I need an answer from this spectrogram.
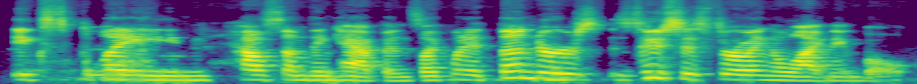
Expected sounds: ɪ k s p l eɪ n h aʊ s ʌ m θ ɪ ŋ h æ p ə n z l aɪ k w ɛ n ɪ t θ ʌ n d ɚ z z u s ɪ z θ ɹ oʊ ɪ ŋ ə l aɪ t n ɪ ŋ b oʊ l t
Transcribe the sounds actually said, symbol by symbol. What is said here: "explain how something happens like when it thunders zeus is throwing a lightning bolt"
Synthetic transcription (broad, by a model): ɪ k s p l eɪ n h aʊ s ʌ m θ ɪ ŋ h æ p ə n z l aɪ k w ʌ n ɪ t θ ʌ n d ɚ z z u s ɪ z θ ɹ oʊ ɪ ŋ ə l aɪ t n ɪ ŋ b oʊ l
